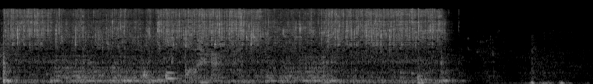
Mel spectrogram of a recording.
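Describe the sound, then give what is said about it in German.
A dishwasher being switched on and filling with water: a steady, loud rushing hiss for about four and a half seconds that cuts off abruptly, followed by a few soft thumps and a brief spoken word. “Ich muss den mal anmachen. Also den Geschirrspüler”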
